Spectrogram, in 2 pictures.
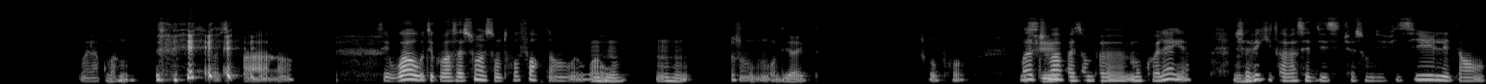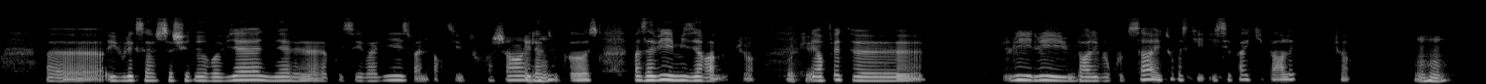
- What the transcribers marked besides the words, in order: laugh
- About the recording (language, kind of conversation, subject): French, unstructured, Est-il acceptable de manipuler pour réussir ?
